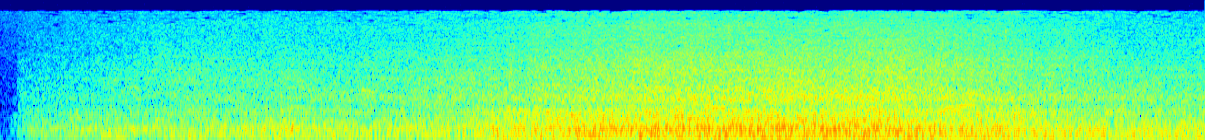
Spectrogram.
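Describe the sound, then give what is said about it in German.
Steady rushing surf of sea waves on the rocky coast of Rügen, Germany, building to a louder swell midway before easing slightly, with a broad hiss of wind and water and no voices. “Ich stehe hier auf den Felsen von Rügen und sehe aufs Meer hinaus.”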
